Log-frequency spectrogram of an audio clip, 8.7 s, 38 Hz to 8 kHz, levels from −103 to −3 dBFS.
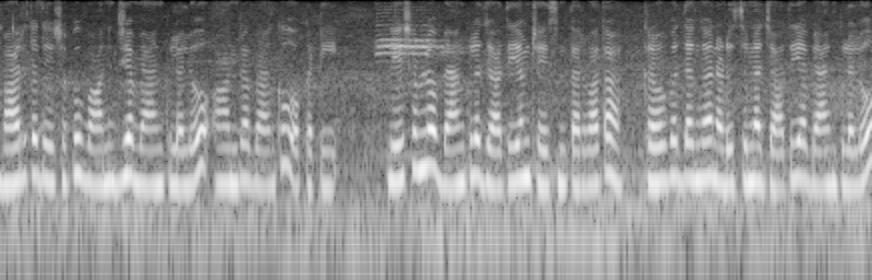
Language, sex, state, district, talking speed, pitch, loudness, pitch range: Telugu, female, Andhra Pradesh, Anantapur, 130 wpm, 240 Hz, -16 LUFS, 230-265 Hz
